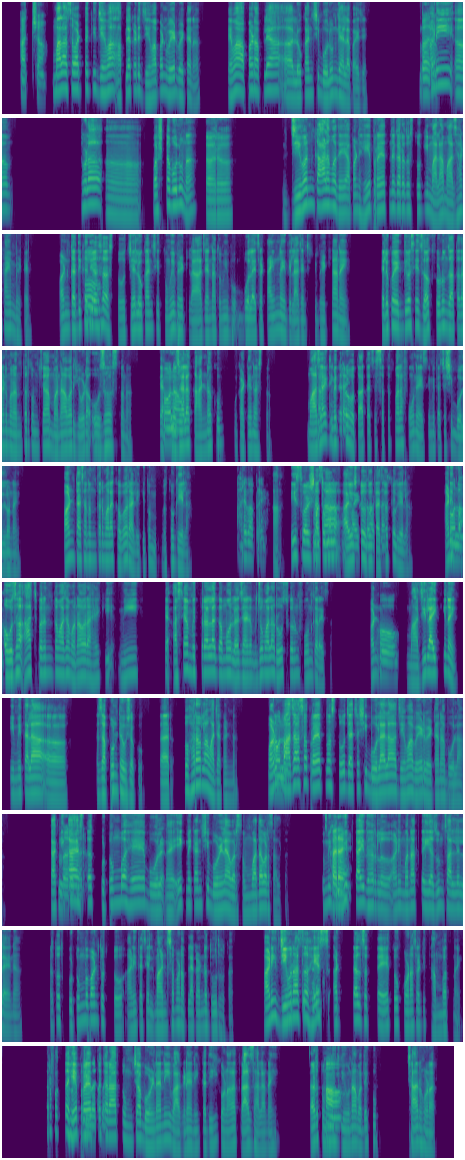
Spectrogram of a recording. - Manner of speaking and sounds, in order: tapping
- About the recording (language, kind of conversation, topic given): Marathi, podcast, फक्त स्वतःसाठी वेळ कसा काढता आणि घरही कसे सांभाळता?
